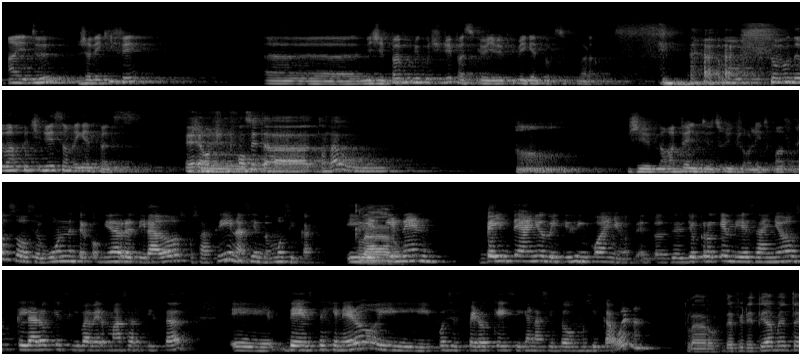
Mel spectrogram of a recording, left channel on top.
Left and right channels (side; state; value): both; different; correlation 0.00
